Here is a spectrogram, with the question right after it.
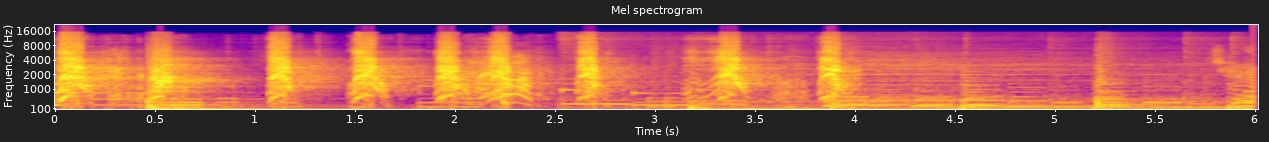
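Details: Pet dog barking very loudly indoors, its bark measured at 100 decibels, louder than highway traffic; about eight sharp, explosive barks in six seconds at uneven intervals, with steady background music underneath.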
